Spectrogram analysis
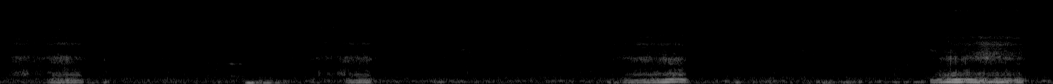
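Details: Low, rumbling snores about every three seconds (roughly 20 a minute), with quiet breathing between them.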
